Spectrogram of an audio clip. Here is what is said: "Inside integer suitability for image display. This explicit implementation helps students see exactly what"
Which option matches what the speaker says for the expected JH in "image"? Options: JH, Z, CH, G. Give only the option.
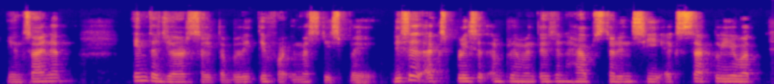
CH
